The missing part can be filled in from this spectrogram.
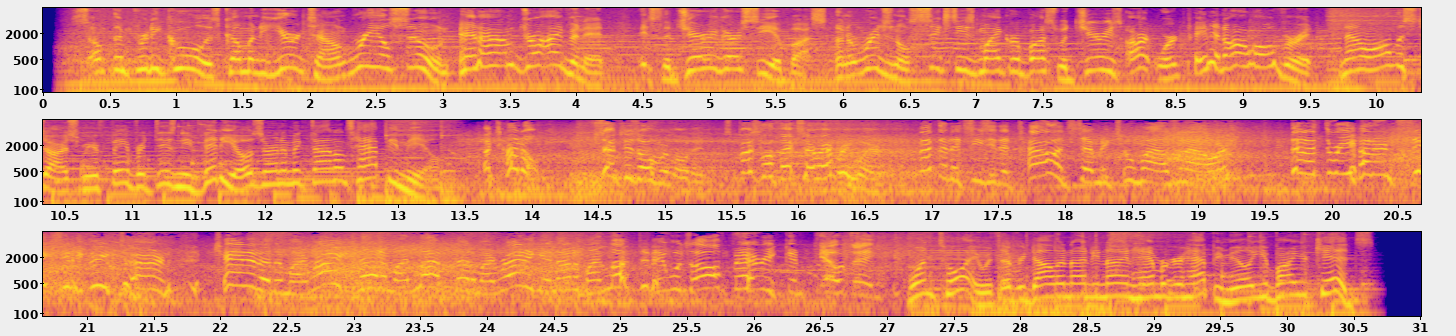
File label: Upbeat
